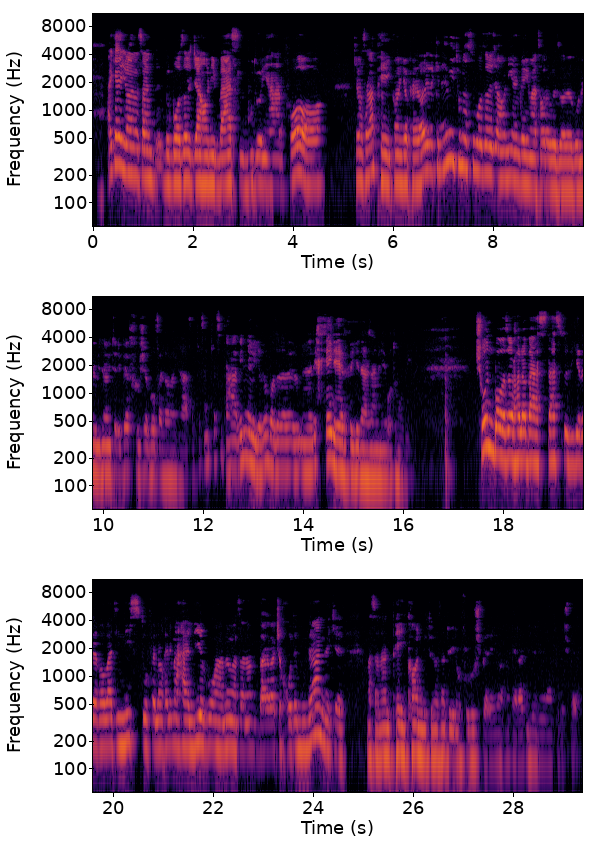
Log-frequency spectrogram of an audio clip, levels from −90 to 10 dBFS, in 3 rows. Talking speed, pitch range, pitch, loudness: 155 wpm, 140-185 Hz, 160 Hz, -33 LUFS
